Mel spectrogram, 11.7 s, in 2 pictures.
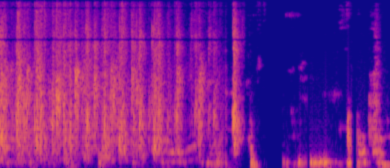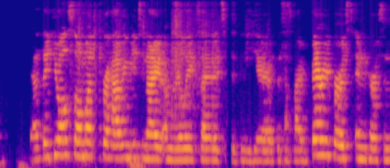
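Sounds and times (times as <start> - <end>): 
audience applause: 0.0 - 3.9
speech: 6.4 - 11.6.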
